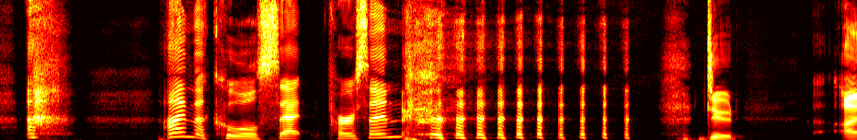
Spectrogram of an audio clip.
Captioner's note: laughs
